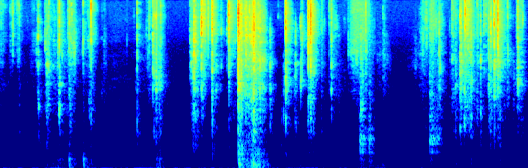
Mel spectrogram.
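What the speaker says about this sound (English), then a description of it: "I am going to cut these in half so they fit onto the circle." Scissors cut paper pieces in half for a fall daisy wall-art craft, making a string of close, crisp snips and rustles. The cuts come in irregular bursts with short quiet gaps between them.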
